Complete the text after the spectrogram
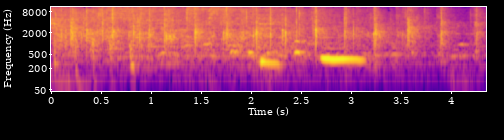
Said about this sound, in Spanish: Se lo merece, se lo merece un aplauso, se merece un aplauso.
